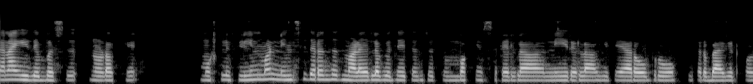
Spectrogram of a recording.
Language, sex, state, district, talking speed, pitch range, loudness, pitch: Kannada, female, Karnataka, Shimoga, 175 wpm, 190-205 Hz, -20 LUFS, 195 Hz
